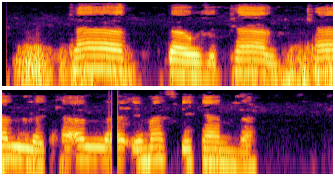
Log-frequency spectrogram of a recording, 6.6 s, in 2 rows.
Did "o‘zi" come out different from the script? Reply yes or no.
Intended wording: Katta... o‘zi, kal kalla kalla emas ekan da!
no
